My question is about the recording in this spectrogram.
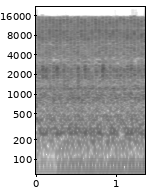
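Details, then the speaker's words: Mitsubishi L300 diesel with factory settings, never adjusted: even, steady idle with a light regular clatter on top, the characteristic diesel rattle; normal idle. "nyala mesinnya guys nih ini aja nggak pernah Setel ya bawaan pabrik ada kok suara kerak boleh dihilangkan itu ciri khas diesel cuma renyah rasanya ya"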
